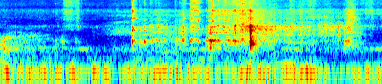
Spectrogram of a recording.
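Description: Spices tipped into a pan of blackened cumin and stirred, giving a soft, low sizzle under scattered scrapes and light metallic clinks of a spoon against the pan, close by and fairly quiet, in a village kitchen.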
